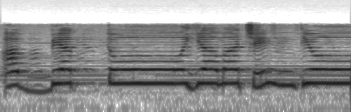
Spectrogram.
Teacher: ಅ ಮತ್ತೆ ಯ ಮೇಲೆ ಆಘಾತ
